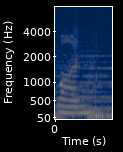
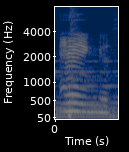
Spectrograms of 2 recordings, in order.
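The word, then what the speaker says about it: Aang: certainly not a great one uh oh the last air bender yeah that one I I don't even know what was going on with that one the fact that they mispronounced Ang as on just blows my damn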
